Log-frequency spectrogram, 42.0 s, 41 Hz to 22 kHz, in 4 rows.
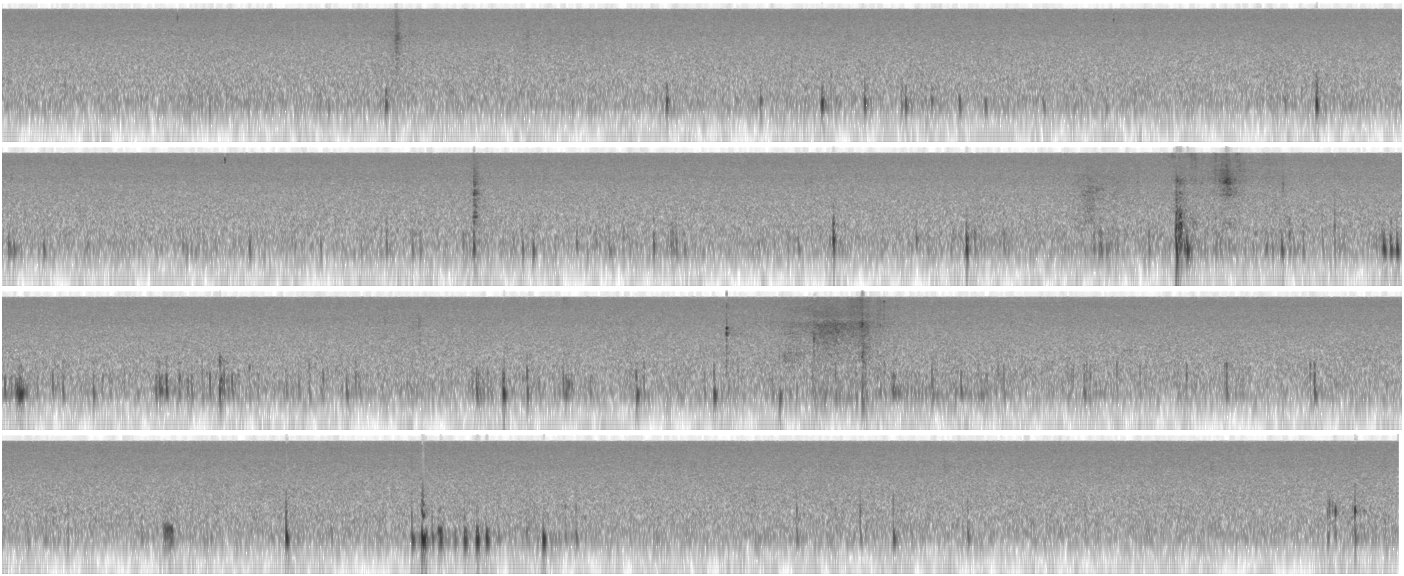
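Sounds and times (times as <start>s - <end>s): steady loud hiss: 0.0s - 41.9s
stomach gurgling: 9.5s - 31.8s, 41.4s - 41.9s.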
